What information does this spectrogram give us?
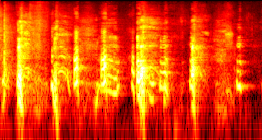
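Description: Repeated coughing from someone who has just inhaled beer: a fit of many sharp, rough bursts in quick succession, moderately loud, with no talk over them.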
